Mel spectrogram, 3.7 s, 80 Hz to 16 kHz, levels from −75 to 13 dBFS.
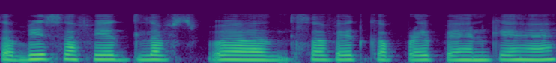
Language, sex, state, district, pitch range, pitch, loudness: Hindi, female, Delhi, New Delhi, 225-235 Hz, 230 Hz, -17 LUFS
